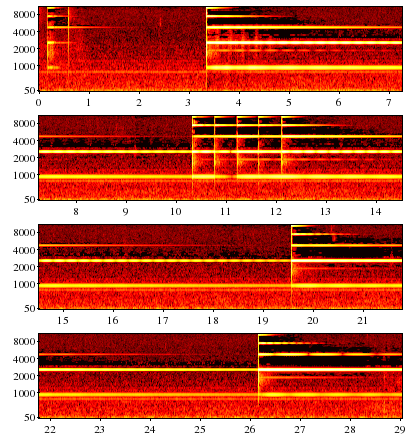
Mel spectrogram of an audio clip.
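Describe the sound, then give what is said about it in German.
A small hand bell rung in separate strikes, each a clear, bright ding with a long, slowly fading ringing tone, plus a quick cluster of about five strikes near the middle, alone with no talk. “und ich mache jetzt mal ganz bewusst mit der kleinen Glocke Geräusche und ihr hört einfach.”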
